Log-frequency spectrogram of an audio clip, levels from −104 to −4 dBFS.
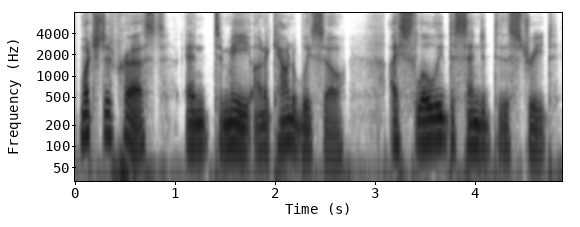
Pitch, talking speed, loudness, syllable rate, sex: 105 Hz, 160 wpm, -21 LUFS, 5.3 syllables/s, male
